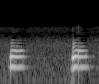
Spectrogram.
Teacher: مخرج القاف وتباعد الفكان عن بعضهما أيضا، لما أقول قو قو تباعد طرفا مخرج القاف وانضمت الشفتان إلى الأمام في نفس الوقت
